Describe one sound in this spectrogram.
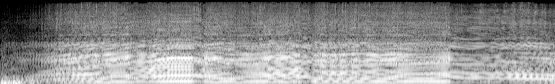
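A motorcycle engine revs high and rises in pitch through quick gear changes.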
